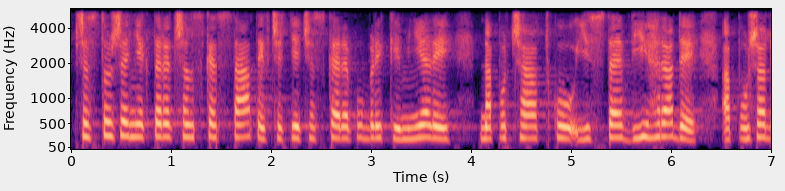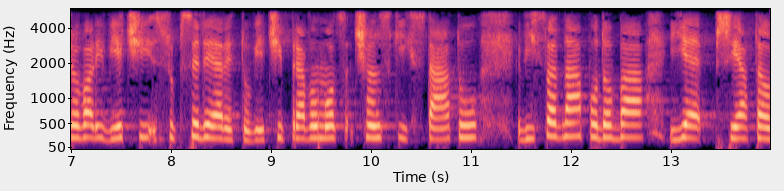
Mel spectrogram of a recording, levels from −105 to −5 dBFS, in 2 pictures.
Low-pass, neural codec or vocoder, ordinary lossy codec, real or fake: 5.4 kHz; none; none; real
